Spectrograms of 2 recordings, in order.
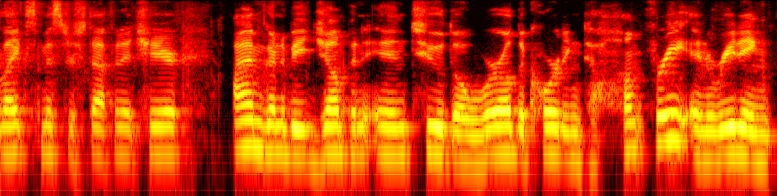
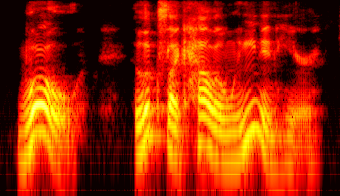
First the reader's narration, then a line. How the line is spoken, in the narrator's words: exclaimed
